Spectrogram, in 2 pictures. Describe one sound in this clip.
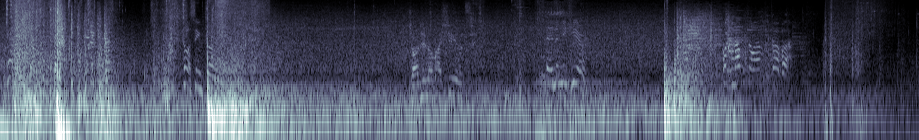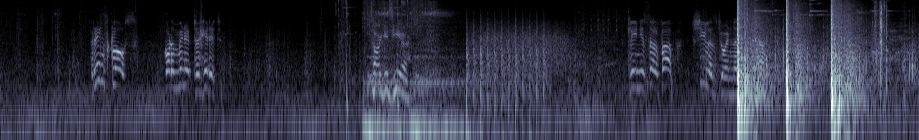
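Rapid gunfire rattles out in short, loud bursts.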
